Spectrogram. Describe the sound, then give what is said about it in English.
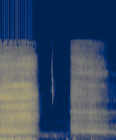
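A long, deep breath drawn in, a brief pause, then a steady breath let out, both airy, with no talking. “I'm like, to me, you're just taking a deep breath.”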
